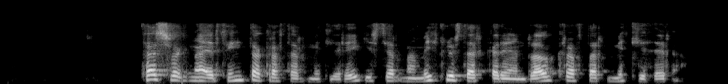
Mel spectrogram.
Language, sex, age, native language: Icelandic, male, 20-29, Icelandic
